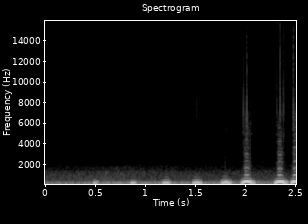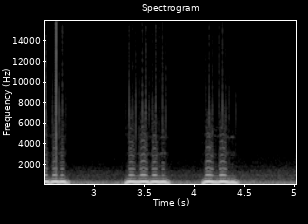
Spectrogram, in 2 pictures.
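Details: Low hooting at an Oklahoma City great horned owl nest, 28 January 2014, about 6:54 pm. The female calls her mate and he replies. Soft brief hoots swell into longer, wavering ones near the end.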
